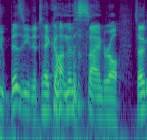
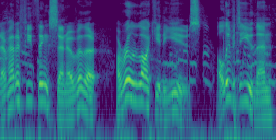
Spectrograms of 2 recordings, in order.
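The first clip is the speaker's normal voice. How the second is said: higher, half-English Australian lady voice; dubious Australian accent; 6 semitones higher than usual. Acted. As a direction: gush in a badly faked Australian accent. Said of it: "Is this sounding Australian at all".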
